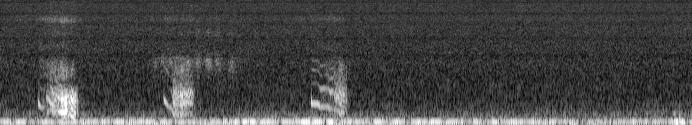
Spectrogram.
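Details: Elderly pet rabbit, nearly eleven years old, dozing in a power nap and giving three faint, raspy snores about a second apart before falling quiet, with a constant low hum throughout.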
